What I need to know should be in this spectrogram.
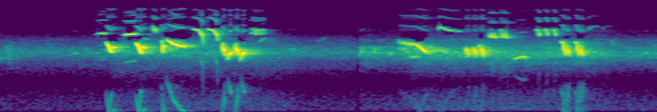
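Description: A small songbird sings bright, quick chirps and trills.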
